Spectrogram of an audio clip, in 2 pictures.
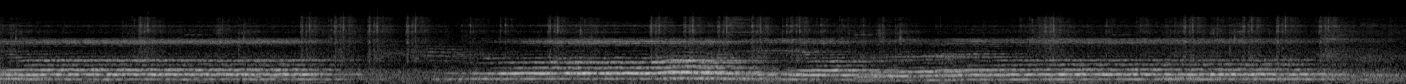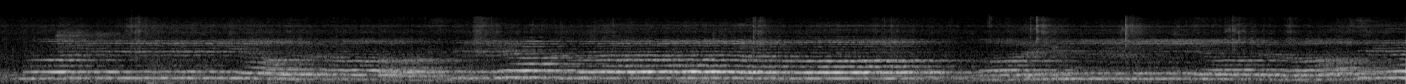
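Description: Voices singing a slow, chant-like hymn in long held notes, with short breaks between phrases.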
